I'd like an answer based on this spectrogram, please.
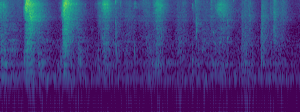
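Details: Sleeping ten-week-old female Rottweiler puppy, Bambi, snoring indoors: soft, breathy hissing bursts come about every second, the first two loudest, then fading into quieter, uneven puffs of breath.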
